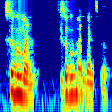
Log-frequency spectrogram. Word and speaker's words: Suguman Bansal: Help me with the pronunciation so I don't screw it up. Suguman Bansal.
